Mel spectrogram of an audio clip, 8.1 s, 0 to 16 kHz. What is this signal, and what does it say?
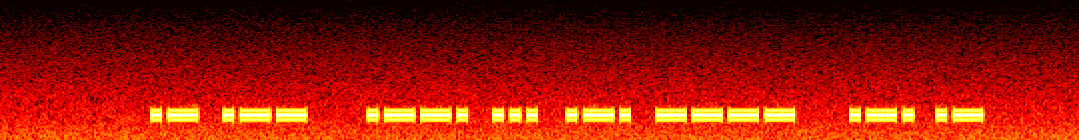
Morse code (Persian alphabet), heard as a keyed tone, hand-sent with a paddle, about 19 wpm, 660 Hz. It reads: او پسرش را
